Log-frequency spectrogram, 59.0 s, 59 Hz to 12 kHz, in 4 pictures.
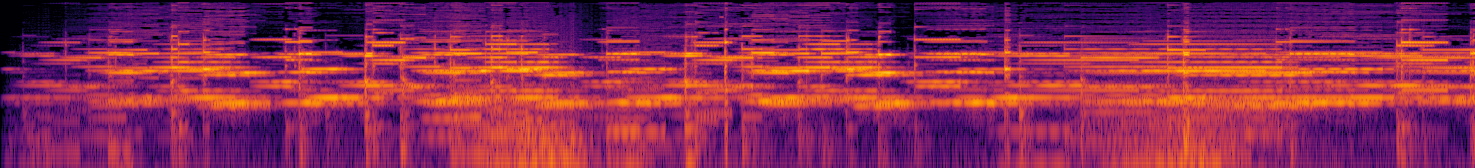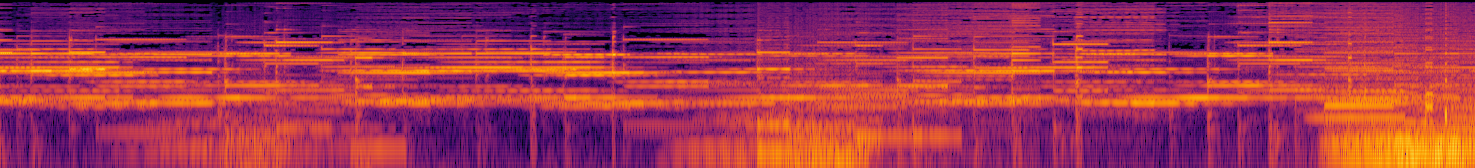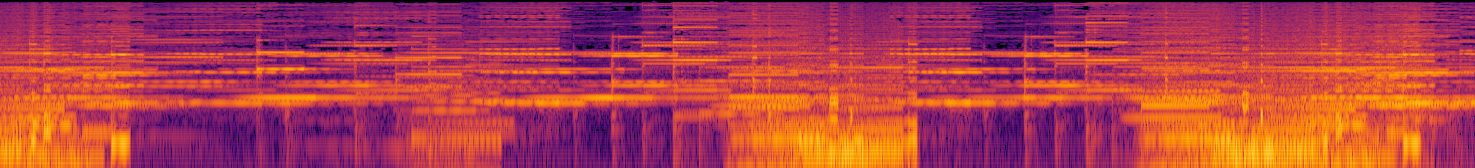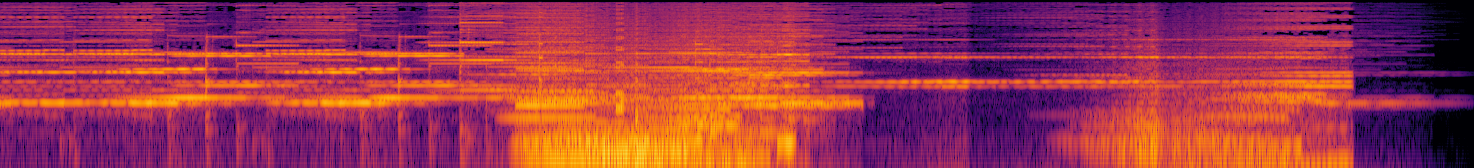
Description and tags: Hells Bells - 01
Bells echoing in the dark recesses of a sticky ear cavern.
ambient, bells, chimes, dark, discordant, dissonant, distorted, grain, granular, hells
